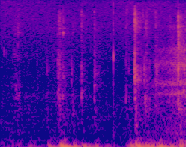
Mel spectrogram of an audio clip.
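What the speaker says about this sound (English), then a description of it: "I need to work on my typing" Faint, quick clicking of computer keyboard keys in two short bursts separated by a pause, soft and close with no talk.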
